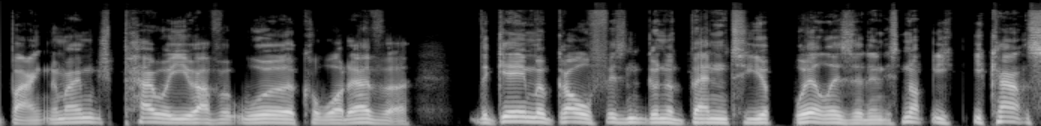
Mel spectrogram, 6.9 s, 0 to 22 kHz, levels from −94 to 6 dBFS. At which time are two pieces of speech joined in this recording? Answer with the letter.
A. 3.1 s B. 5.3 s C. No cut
C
